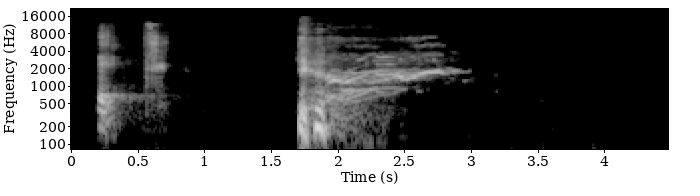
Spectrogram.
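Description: A person's non-speech vocal sounds: two quick breathy bursts near the start, then a longer pitched one about two seconds in, with no words.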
